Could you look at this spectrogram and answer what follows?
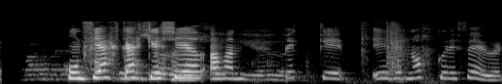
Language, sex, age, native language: Icelandic, female, 12, Icelandic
